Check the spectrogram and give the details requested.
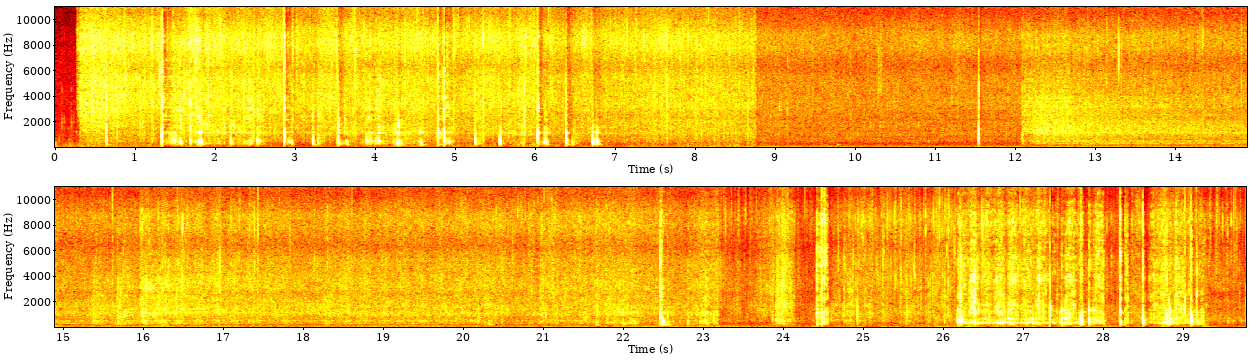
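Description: Chopped garlic dropped into hot oil in a wok, sizzling loudly at once, with a metal spatula scraping and tapping against the wok as it is stirred. Later the frying settles to a softer, steady sizzle, and near the end brisk stirring brings the scrapes and clicks back.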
